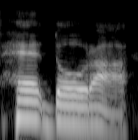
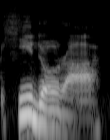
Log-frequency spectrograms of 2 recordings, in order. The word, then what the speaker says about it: Hedorah: so gatekeepy, but basically the word is Hedorah, and it's not Hedorah, which would mean something entirely different and spelled entirely different in Japanese. So Hedorah, Hedo means something sludgy, I think. Hedorah? Yep. I think it is. Hedorah. So essentially, the Japanese name is Hedorah, and I said it wrong because of the dub.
